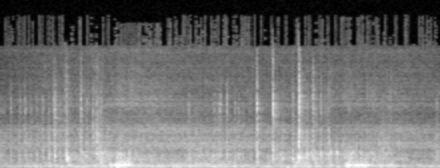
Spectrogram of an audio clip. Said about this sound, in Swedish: Och när kaffet puttrat klart i kaffekokaren så är det dags att provsmaka den nu kylskåpskalla chokladmosen.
